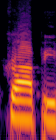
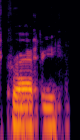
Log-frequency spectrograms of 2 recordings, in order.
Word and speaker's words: crappie: Yeah, you said crappie. If you've ever watched me before, you know it's crappie. All right, there's a few things we do right in Georgia, and it's the way we pronounce our fish.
